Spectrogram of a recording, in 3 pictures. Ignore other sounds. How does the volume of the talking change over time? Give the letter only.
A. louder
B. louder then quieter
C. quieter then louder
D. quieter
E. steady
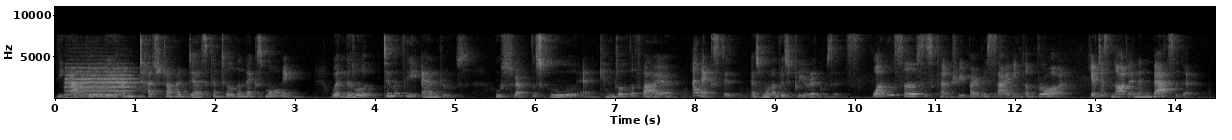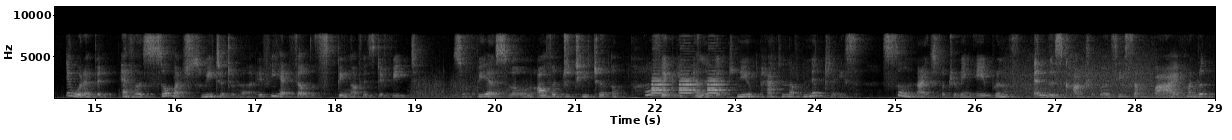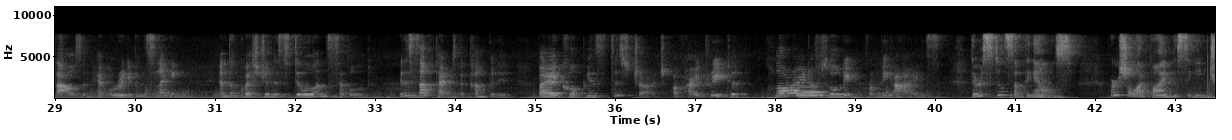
E.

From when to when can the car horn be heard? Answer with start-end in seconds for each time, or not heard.
0.1-1.0, 21.9-22.9, 38.2-39.6.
